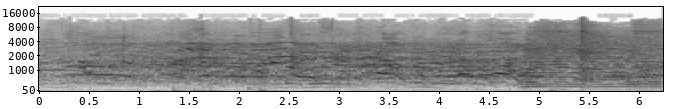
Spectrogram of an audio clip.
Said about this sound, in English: And you hear the crowd. The crowd knows.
